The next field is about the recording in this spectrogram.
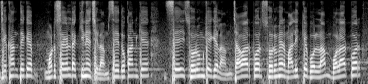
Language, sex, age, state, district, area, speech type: Bengali, male, 18-30, West Bengal, Paschim Medinipur, rural, spontaneous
